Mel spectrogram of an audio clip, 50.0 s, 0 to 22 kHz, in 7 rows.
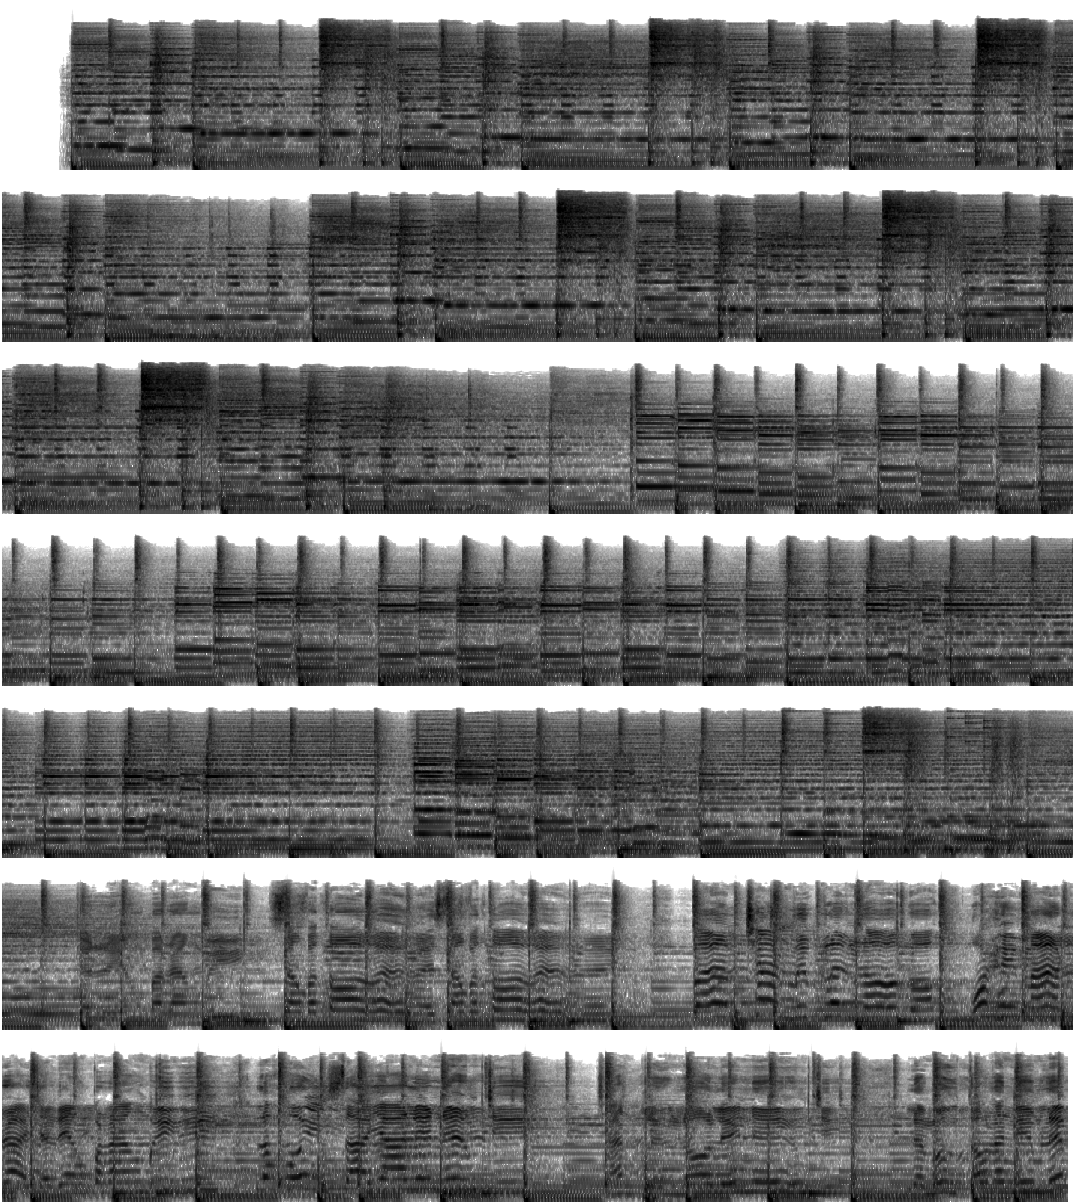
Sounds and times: Funk: 0.4s - 49.9s
Dance music: 26.6s - 37.6s.

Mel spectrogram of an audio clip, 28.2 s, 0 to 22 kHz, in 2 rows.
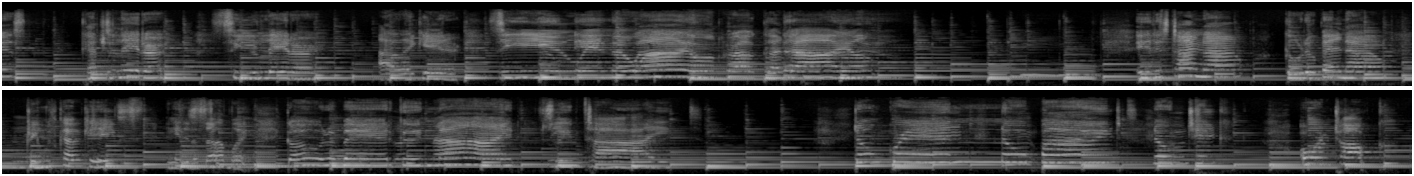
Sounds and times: Lullaby: 0.0s - 21.3s, 22.3s - 28.2s.

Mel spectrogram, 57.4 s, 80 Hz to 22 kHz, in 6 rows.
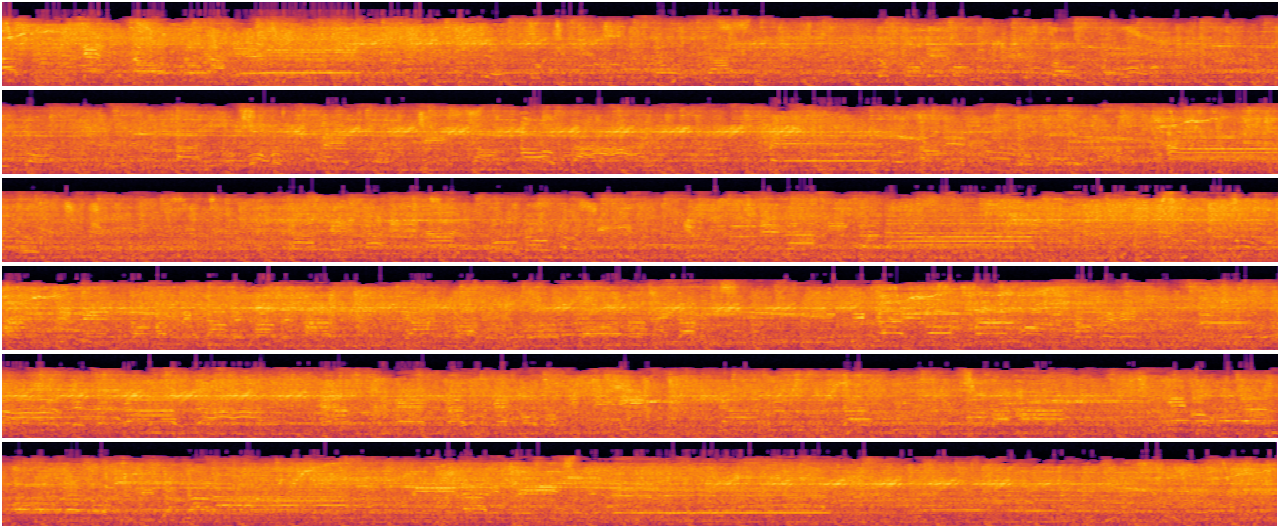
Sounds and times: Music: 0.0s - 57.4s.

